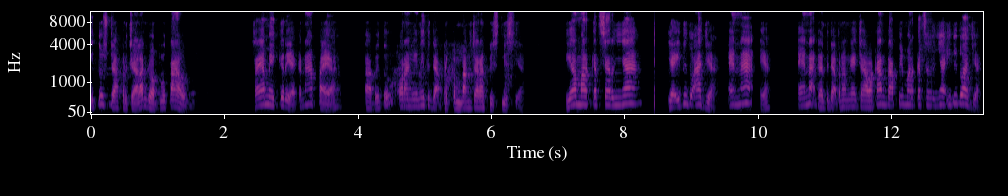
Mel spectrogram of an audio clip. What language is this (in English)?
Indonesian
